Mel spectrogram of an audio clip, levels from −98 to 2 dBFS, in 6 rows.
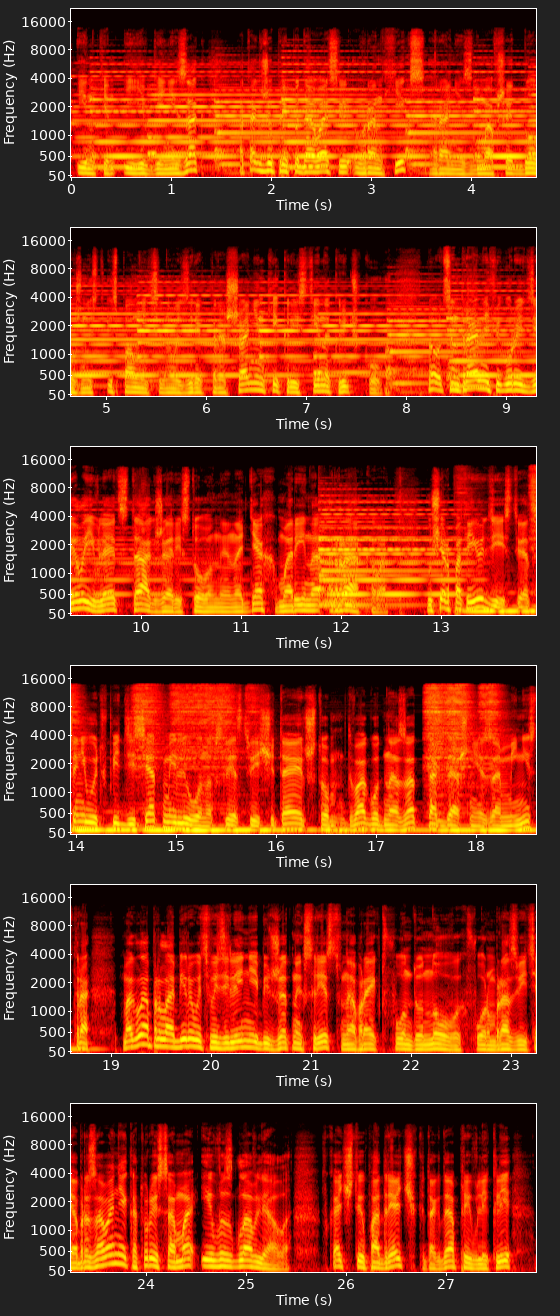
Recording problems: household noises; very loud; until 19 s; as loud as the speech

